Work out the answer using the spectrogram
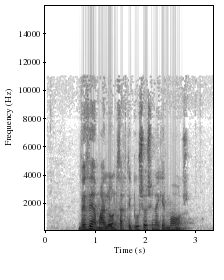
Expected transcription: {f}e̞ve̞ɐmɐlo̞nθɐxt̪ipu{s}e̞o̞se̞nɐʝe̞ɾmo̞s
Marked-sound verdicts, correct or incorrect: incorrect: v, correct

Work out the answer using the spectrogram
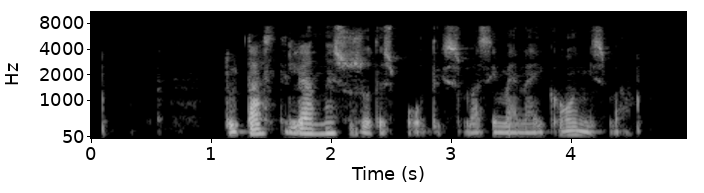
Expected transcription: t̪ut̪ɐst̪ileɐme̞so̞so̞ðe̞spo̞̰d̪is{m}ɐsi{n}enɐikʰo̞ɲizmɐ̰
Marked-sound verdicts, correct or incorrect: correct, incorrect: m

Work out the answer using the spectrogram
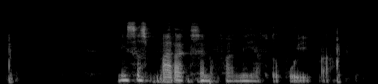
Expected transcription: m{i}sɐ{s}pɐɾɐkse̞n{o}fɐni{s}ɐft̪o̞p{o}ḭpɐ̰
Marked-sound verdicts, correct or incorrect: correct, correct, correct, incorrect: none, incorrect: u

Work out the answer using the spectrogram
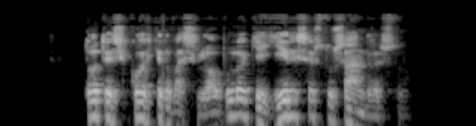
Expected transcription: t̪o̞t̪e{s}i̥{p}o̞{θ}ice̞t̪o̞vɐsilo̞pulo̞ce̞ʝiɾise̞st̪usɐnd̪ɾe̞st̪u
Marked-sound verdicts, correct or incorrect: correct, incorrect: k, correct

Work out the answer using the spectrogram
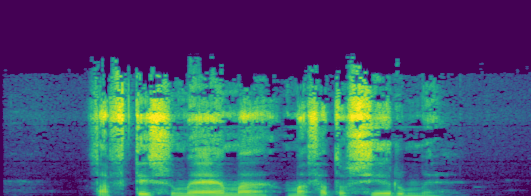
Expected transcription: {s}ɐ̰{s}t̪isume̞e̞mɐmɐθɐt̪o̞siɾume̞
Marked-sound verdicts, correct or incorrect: incorrect: θ, incorrect: f

